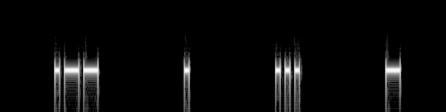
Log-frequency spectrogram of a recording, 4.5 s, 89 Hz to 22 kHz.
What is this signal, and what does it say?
Morse code, heard as a keyed tone, about 25 wpm, spaced as for 9 wpm, 690 Hz. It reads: WEST
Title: 6x Character Spacing - Top 500 Words - 25wpm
